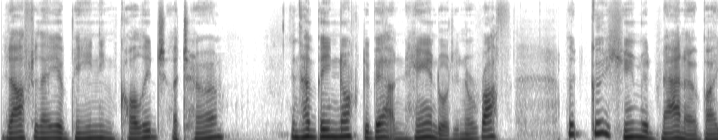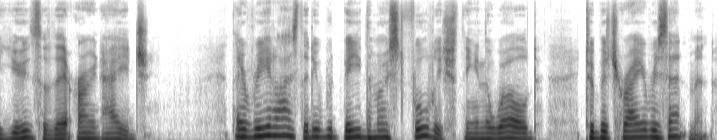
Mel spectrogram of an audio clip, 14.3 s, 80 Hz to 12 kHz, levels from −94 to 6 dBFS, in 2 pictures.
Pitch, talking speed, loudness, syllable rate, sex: 145 Hz, 190 wpm, -17 LUFS, 5.1 syllables/s, male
